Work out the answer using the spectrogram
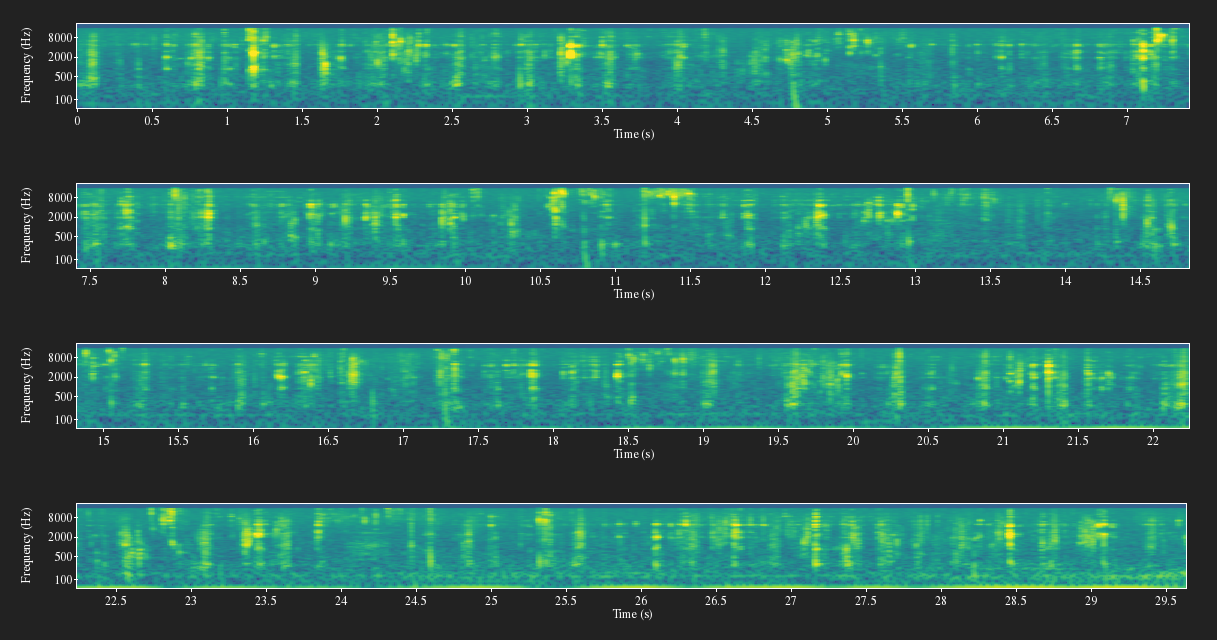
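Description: A person chewing and biting mouthfuls of soup with sausage, chicken and vegetables: soft crunches and many small irregular clicks. A low steady hum comes in about halfway through.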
